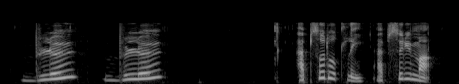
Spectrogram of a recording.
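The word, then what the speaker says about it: bleue: Bleu. Absolutely. Absolument. Parce que féminin, on ajoute la lettre E mais on ne le prononce pas.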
